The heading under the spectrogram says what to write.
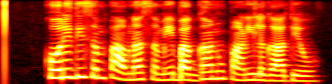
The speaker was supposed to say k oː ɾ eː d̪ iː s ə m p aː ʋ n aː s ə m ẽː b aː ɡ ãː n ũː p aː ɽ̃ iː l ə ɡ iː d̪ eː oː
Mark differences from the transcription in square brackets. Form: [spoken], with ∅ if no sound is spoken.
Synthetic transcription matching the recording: k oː ɾ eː d̪ iː s ə m p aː ʋ n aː s ə m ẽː b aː ɡ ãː n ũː p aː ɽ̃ iː l ə ɡ [aː] d̪ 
